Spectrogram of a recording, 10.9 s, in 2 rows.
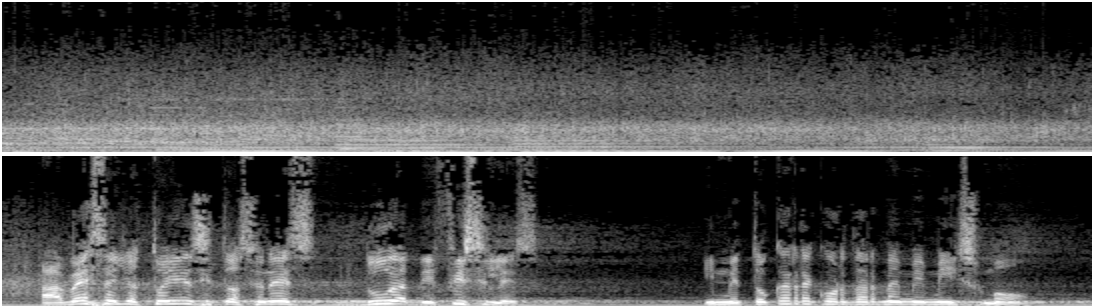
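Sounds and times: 
loud audience applause: 0.0 - 6.1
speech: 5.6 - 8.3, 9.0 - 10.8.

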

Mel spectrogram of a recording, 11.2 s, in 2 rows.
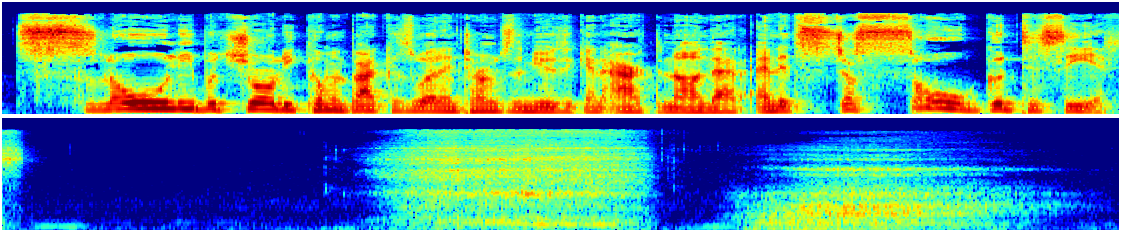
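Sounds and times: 
speech: 0.4 - 5.7
deep breath taken to calm down: 7.4 - 11.1.

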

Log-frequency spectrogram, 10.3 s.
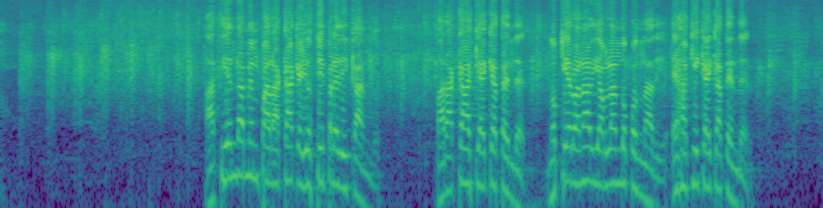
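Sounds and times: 
audience applause: 0.0 - 10.2
speech: 2.6 - 4.9, 5.5 - 9.5.

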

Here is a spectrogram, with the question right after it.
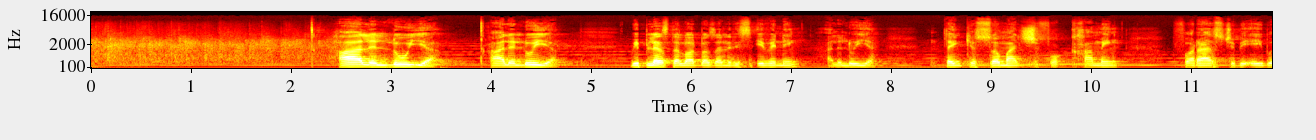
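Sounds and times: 
audience clapping hands: 0.0 - 2.9
speech: 2.5 - 4.8, 5.4 - 11.8.

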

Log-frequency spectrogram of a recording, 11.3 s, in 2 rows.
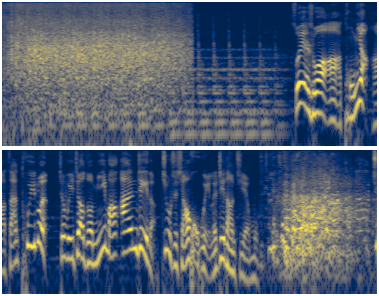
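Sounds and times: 
audience applause: 0.0 - 2.9
speech: 4.4 - 11.2
laughter: 9.5 - 11.2.

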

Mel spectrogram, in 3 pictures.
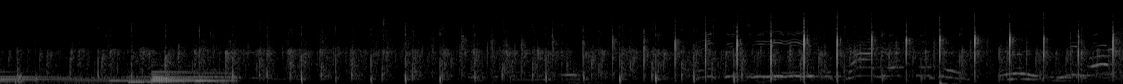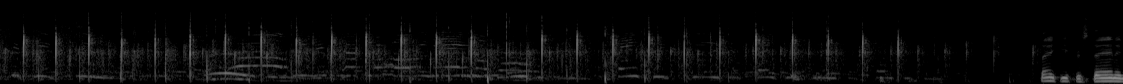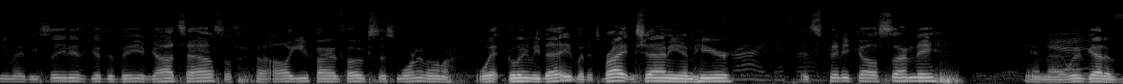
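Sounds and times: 
congregation clapping in rhythm during a Pentecost Sunday church service: 0.0 - 21.8
speech: 21.7 - 32.1, 32.7 - 33.6.

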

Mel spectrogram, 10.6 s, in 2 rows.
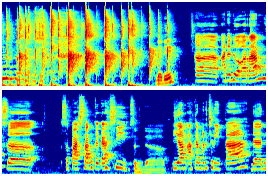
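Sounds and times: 
audience clapping hands: 0.0 - 3.6
speech: 3.1 - 10.5.

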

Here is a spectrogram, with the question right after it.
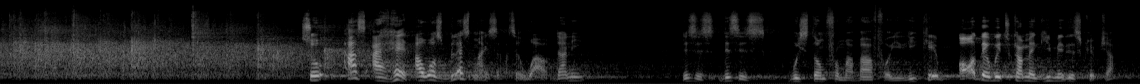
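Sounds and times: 
audience clapping hands: 0.0 - 3.9
speech: 3.0 - 6.0, 6.8 - 11.3.

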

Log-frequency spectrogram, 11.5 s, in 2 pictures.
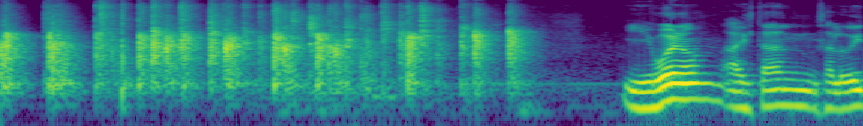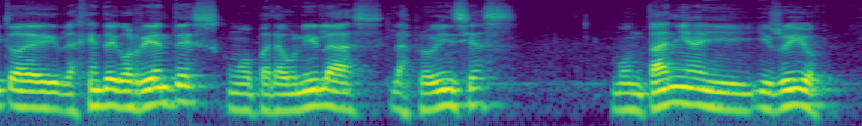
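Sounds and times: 
small group clapping: 0.0 - 3.6
speech: 4.2 - 9.2, 9.8 - 11.4.

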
